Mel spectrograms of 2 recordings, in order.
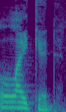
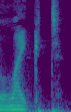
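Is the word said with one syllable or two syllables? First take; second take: two syllables; one syllable. First: The word is said with two syllables. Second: The word is said with one syllable. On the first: The speaker calls it wrong. "It's not liked" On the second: The speaker calls it right. "It's liked, liked, L-I-K-E-D, but just one syllable"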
